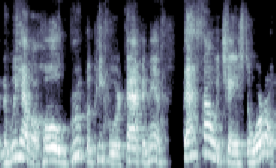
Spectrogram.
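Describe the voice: A man's high voice, fairly bright in tone, with big pitch swings and a fairly quick pace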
